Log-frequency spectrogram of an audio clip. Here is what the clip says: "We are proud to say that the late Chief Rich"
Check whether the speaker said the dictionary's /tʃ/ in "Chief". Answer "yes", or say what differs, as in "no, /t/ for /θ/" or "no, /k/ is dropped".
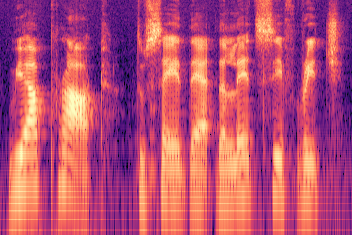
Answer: no, /s/ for /tʃ/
